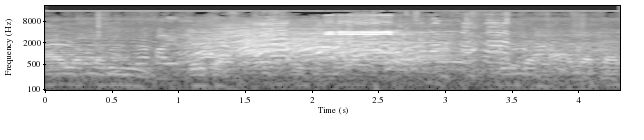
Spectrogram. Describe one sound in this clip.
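A crowd of spectators roars loudly as players collide.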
